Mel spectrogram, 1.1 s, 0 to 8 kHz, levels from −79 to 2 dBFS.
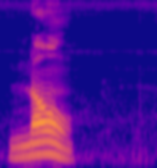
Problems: none marked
